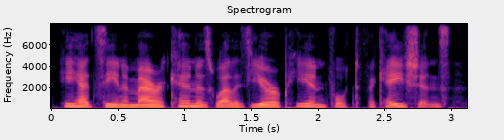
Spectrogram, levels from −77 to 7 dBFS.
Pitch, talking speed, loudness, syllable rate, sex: 190 Hz, 175 wpm, -18 LUFS, 6.2 syllables/s, female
